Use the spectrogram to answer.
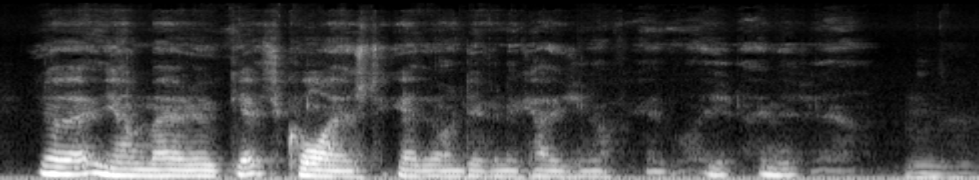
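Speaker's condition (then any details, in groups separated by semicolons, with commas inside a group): Parkinson's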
